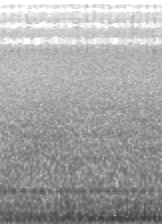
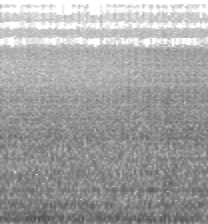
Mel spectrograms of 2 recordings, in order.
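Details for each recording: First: Toyota Revo at idle with AC on, after oil was added to the noisy AC compressor instead of replacing it: a smooth, steady hum with no rattle or whine. The compressor noise is gone. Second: Toyota Revo, engine idling with AC on: harsh, gritty mechanical churning from inside the AC compressor, which is low on oil; noisy compressor.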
